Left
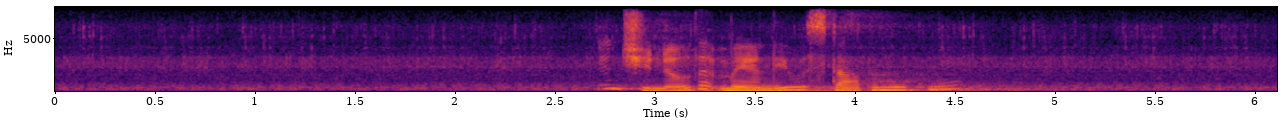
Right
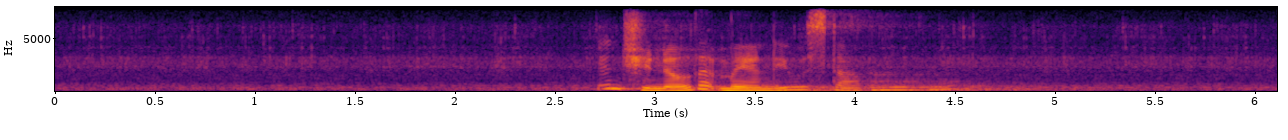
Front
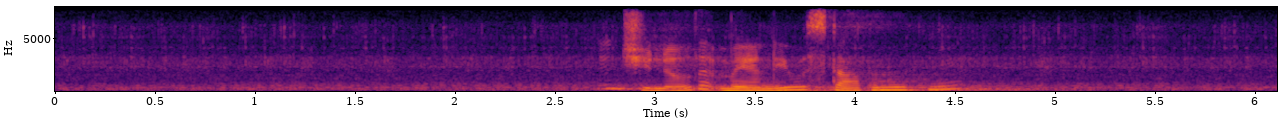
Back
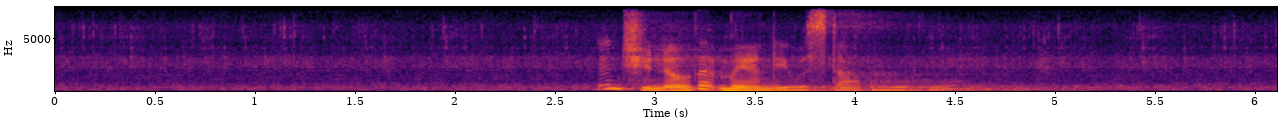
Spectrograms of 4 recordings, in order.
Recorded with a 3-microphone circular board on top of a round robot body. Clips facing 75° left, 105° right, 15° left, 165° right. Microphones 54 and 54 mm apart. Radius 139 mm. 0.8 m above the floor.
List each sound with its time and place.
2.7 s a woman speaking: 145° right, 1.4 m; by 4.6 s 45° left, 1.6 m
